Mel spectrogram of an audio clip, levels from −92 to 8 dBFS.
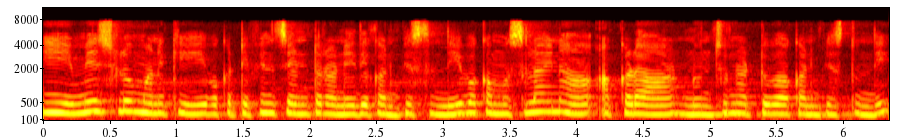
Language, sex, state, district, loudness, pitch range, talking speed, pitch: Telugu, female, Andhra Pradesh, Guntur, -20 LUFS, 220-245 Hz, 130 wpm, 230 Hz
